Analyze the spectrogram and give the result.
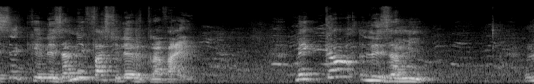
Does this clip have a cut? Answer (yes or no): no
